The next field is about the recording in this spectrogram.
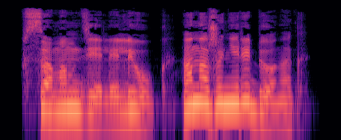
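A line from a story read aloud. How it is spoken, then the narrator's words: Grumbling. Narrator (Russian): ворчал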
